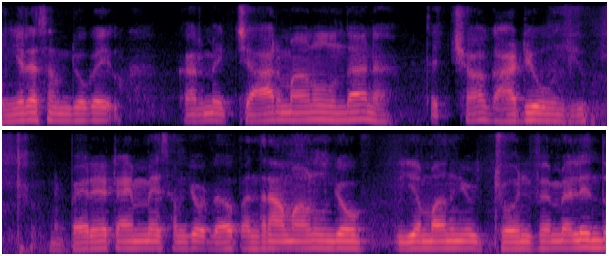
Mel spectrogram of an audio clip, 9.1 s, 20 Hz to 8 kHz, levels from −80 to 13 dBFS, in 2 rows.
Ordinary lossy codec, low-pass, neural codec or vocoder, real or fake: AAC, 48 kbps; 7.2 kHz; codec, 16 kHz, 1 kbps, X-Codec, WavLM features, trained on Multilingual LibriSpeech; fake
